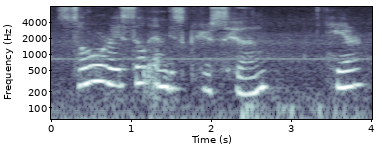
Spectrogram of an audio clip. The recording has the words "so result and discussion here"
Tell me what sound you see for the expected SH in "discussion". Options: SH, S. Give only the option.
S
